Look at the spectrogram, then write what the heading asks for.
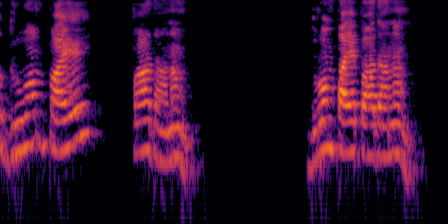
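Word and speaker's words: ध्रुवमपायेऽपादानम्: लिखा है ध्रुवम पाये, जो अवग्रह है इसका उच्चारण नहीं करना है। ठीक है ना। तो ध्रुवम पाये पादानम, ध्रुवम पाये पादानम।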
